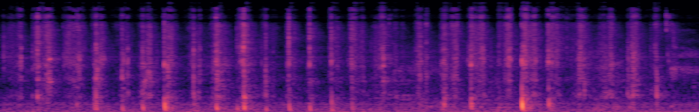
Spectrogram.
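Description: Crumble mixture of flour, butter and sugar being rubbed together by hand for a plum crumble, giving a steady run of soft, dry crumbling and rustling taps close by, fairly quiet, with no talking.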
